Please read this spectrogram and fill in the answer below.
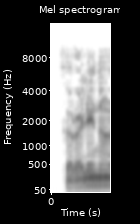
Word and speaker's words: Каролі: Дівчина зробила наголос на «о».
